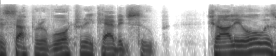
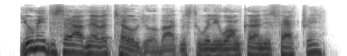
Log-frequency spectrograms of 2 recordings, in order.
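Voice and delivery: ordinary delivery

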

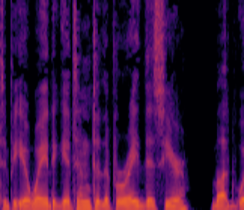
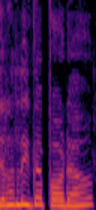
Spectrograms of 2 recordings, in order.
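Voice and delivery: very high, innocent little voice; 12 semitones higher than usual. An uncle telling the narrator some news, asking innocently. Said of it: "He asks innocently".

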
